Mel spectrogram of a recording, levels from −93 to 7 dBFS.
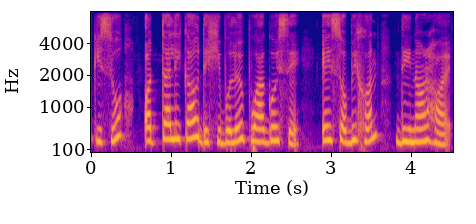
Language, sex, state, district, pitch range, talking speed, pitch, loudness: Assamese, female, Assam, Kamrup Metropolitan, 265-315 Hz, 120 wpm, 285 Hz, -14 LUFS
